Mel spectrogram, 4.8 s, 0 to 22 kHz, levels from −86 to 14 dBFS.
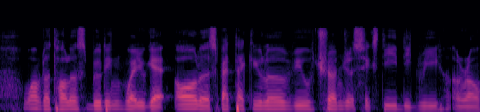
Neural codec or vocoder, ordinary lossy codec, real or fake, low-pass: none; none; real; none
